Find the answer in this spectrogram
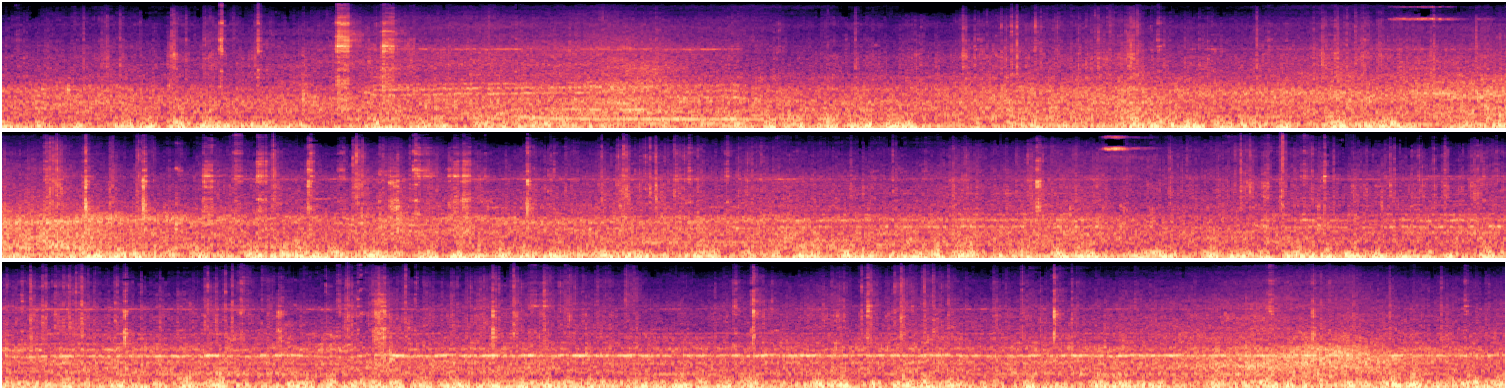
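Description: Wind rushing over the microphone and the rumble of tyres rolling on an asphalt path, heard from a moving bicycle. A steady high tone comes in a little past halfway and holds.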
